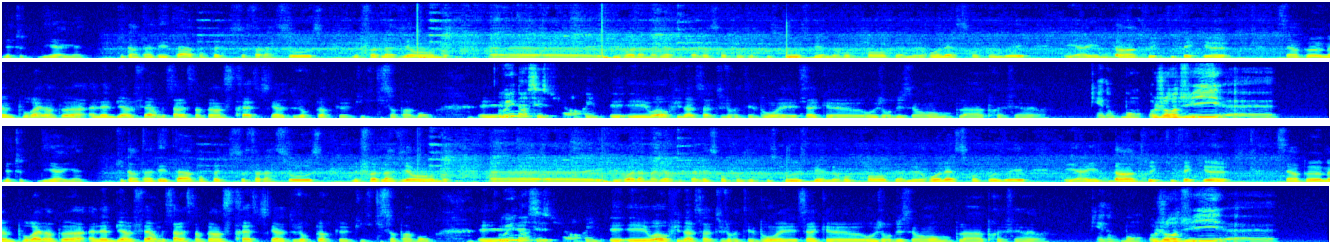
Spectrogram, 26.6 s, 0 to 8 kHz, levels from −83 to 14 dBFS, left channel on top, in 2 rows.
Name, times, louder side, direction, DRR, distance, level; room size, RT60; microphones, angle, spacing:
voice 1, 0.0-0.8 1.2-11.6 11.8-16.8 17.0-18.5 19.4-23.7, right 3 dB, 80° right, 0.6 m, -24 dB
sound 1, 1.0-13.1, equal, 15° right, 1.4 m, -37 dB
sound 2, 4.2-4.4 6.0-6.5 7.8-9.0, left 2 dB, 80° left, 0.5 m, -26 dB
voice 2, 11.0-11.5 18.2-19.2 24.2-26.0, left 1 dB, 55° left, 1.0 m, -24 dB
5.7 x 2.8 x 3.1 m
head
